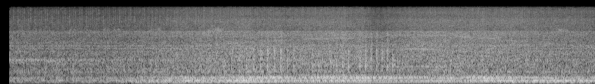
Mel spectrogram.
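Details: A 5.4 2V V8 idles with a steady knock running through it, about four beats a second: engine knock at idle, cause not yet found.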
